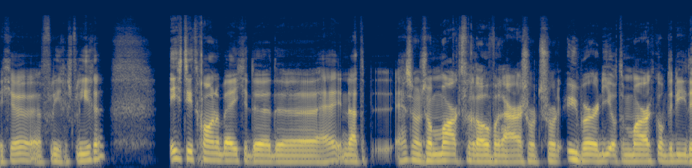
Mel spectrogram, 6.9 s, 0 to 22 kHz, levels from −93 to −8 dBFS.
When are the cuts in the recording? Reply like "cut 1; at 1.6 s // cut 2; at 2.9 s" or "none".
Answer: none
